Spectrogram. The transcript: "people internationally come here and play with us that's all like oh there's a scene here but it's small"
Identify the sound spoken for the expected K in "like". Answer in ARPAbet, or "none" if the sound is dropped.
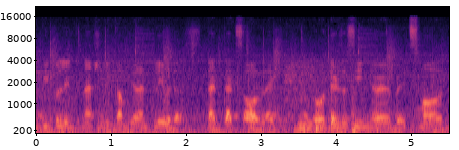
K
